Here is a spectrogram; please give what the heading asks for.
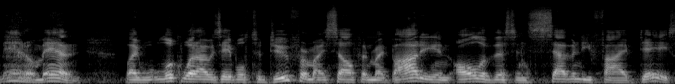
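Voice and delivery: ordinary talk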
